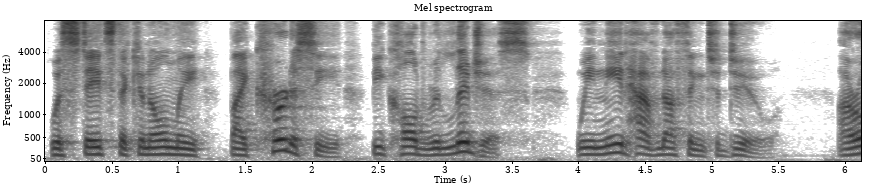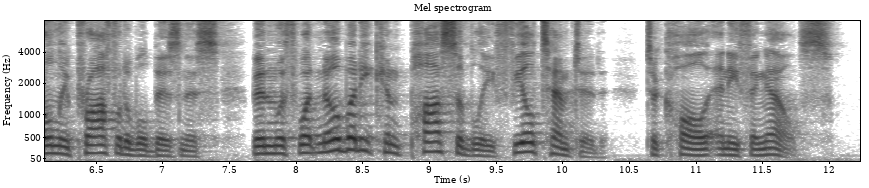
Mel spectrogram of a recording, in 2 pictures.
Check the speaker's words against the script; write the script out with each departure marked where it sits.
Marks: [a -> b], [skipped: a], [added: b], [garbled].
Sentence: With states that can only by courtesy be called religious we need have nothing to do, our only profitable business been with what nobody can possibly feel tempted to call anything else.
With states that can only by courtesy be called religious we need have nothing to do, our only profitable business been with what nobody can possibly feel tempted to call anything else.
